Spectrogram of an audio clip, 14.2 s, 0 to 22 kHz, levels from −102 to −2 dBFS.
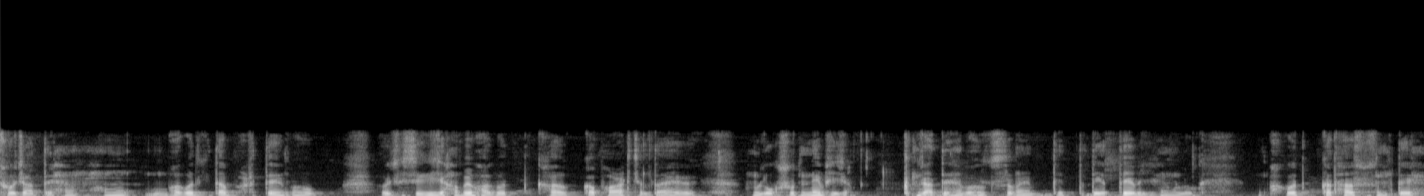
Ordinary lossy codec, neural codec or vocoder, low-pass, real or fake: none; none; 7.2 kHz; real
